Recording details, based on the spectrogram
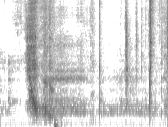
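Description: Washi tape handled and peeled from its roll, giving a ripping tear followed by a few scattered crinkly clicks and small taps, close and fairly quiet.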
